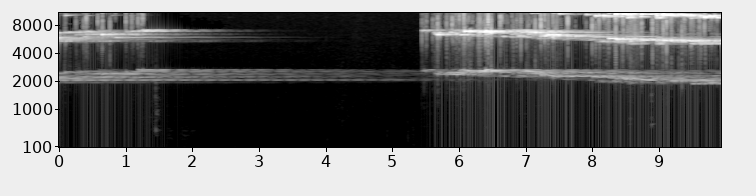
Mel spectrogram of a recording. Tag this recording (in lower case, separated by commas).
wind chime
